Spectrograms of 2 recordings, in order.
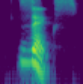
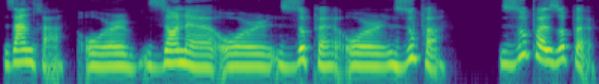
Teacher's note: an S at the beginning of a word will be pronounced like a Z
